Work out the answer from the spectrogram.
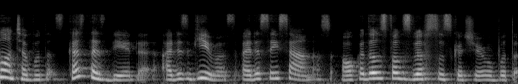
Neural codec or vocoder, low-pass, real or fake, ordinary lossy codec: codec, 24 kHz, 0.5 kbps, DualCodec; 10.8 kHz; fake; MP3, 96 kbps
